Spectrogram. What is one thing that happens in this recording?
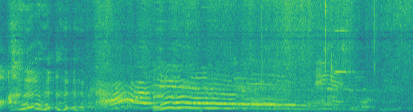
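A baby babbles with a long, drawn-out squeal.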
